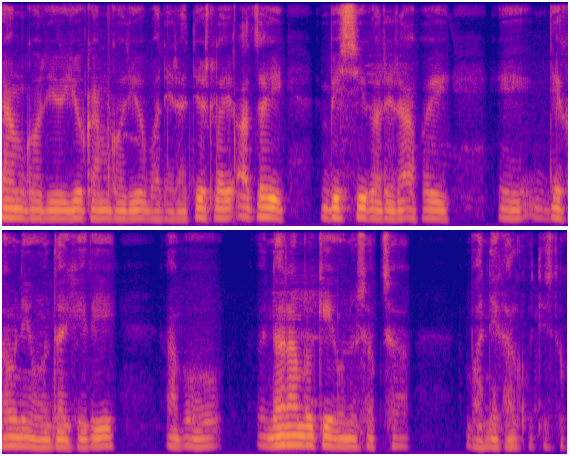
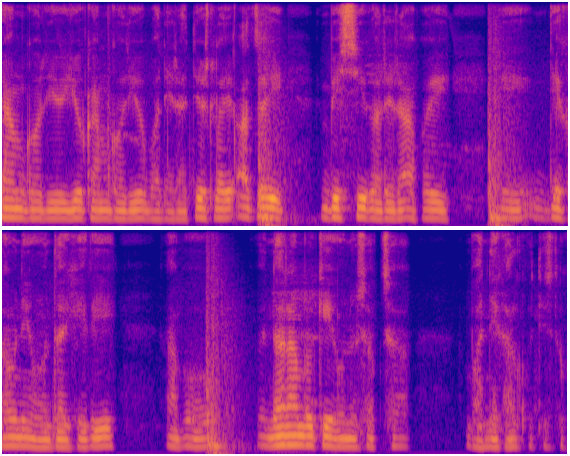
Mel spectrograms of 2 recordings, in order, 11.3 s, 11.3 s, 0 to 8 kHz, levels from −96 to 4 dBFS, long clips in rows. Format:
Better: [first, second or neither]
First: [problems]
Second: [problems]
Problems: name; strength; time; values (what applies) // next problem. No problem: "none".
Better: first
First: none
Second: background sound (Gunshot, gunfire); 11 dB below the speech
